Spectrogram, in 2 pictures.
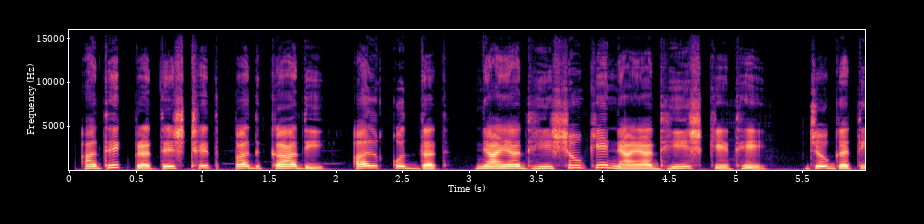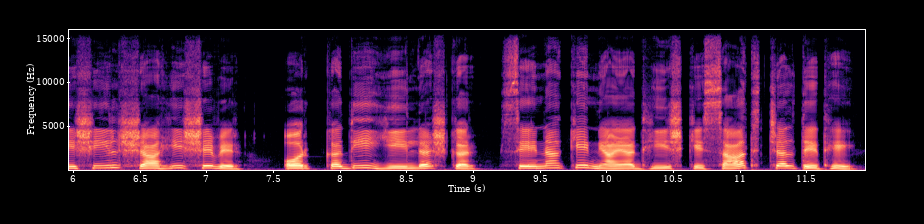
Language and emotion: Hindi, neutral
